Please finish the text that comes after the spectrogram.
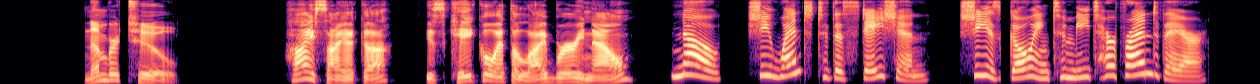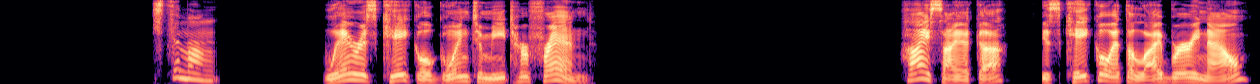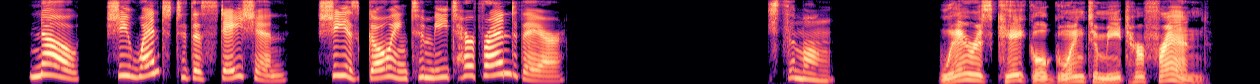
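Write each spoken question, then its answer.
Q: Where is Keiko going to meet her friend?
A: At the station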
